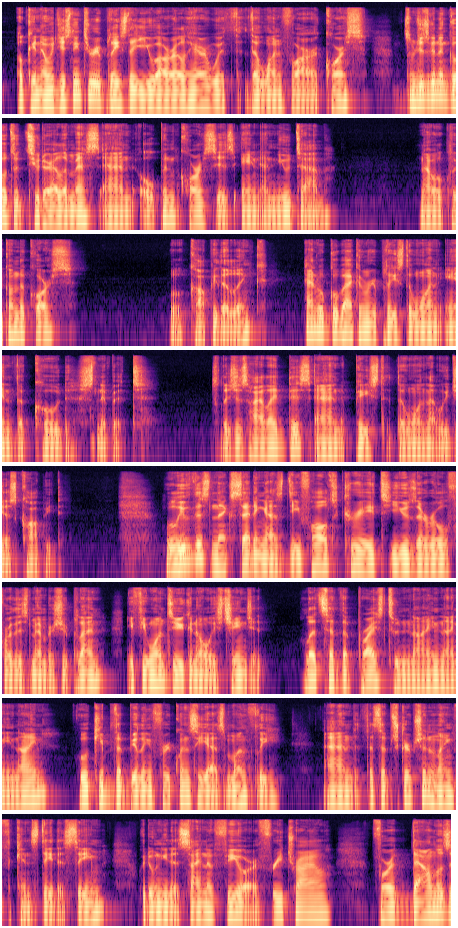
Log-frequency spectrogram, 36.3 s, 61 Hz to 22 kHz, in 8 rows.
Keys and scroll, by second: 17.4 super+v.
